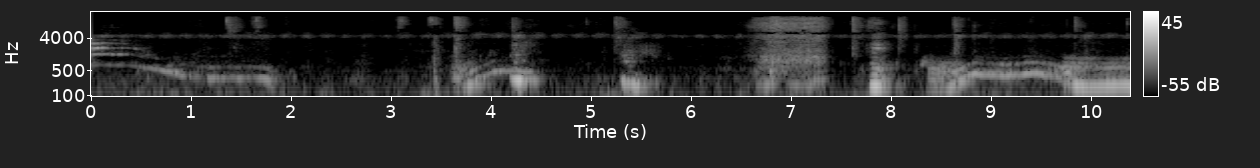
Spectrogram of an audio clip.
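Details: Pet cat facing an uninvited guest makes drawn, falling yowls at the start and a long wavering growl-like moan at the end, while a person repeatedly calls out hello and other noises clatter in between.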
